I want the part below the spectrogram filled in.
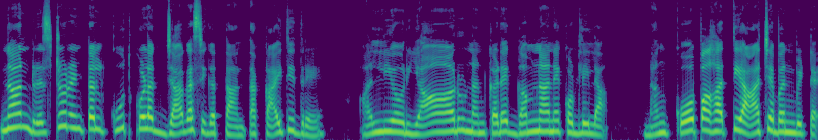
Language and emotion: Kannada, angry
